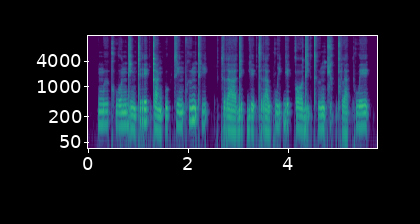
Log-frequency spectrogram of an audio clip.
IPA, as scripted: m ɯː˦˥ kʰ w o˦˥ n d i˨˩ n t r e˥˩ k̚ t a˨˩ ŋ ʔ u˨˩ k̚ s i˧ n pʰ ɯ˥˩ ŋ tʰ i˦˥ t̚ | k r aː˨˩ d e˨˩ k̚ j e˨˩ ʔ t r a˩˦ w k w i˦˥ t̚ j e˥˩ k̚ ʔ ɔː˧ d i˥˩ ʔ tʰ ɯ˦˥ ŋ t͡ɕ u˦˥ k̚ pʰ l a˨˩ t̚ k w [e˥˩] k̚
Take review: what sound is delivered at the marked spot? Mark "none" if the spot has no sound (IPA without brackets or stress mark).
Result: eː˥˩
